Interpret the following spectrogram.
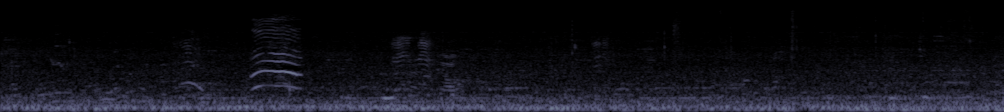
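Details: A baby monkey that lost its mother calls to her while she sits at the top of a tree. It gives a few short, arched, whistled cries with rich overtones, two close together, over a steady low rumble of traffic.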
